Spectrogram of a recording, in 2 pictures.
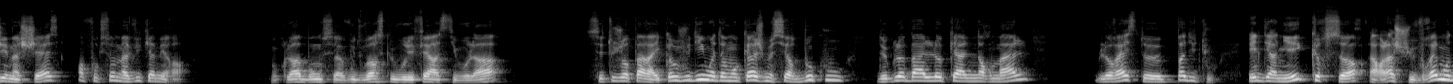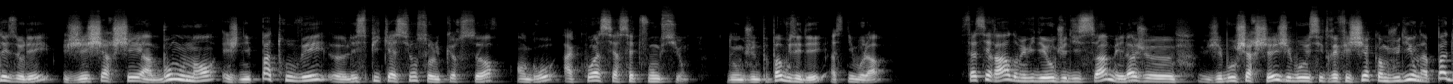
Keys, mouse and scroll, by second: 4.3 middle click, 4.6 middle click, 5.0 middle click, 5.4 middle click, 14.1-22.3 middle drag, 17.8-18.3 scroll up 1, 22.9-23.3 scroll, 24.6-29.0 middle drag.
